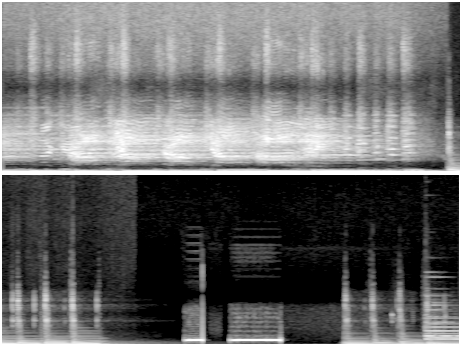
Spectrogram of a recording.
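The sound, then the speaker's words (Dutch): Music plays and breaks off, then the ringing tone of an outgoing call to Adrie van Houwelingen sounds: a steady, mid-pitched electronic tone in two short bursts separated by silence, before music returns. No one speaks. “Ik bel eerst maar eens met Adrie van Houwelingen.”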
